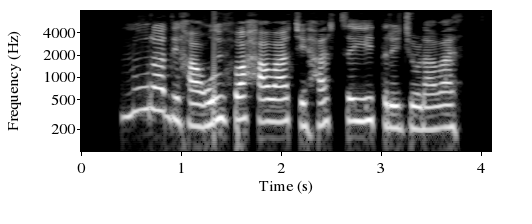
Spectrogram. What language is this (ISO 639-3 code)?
pus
